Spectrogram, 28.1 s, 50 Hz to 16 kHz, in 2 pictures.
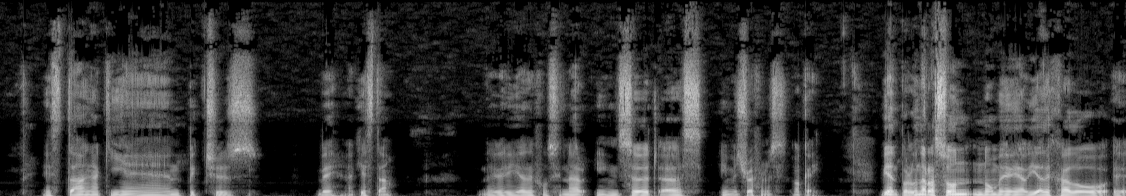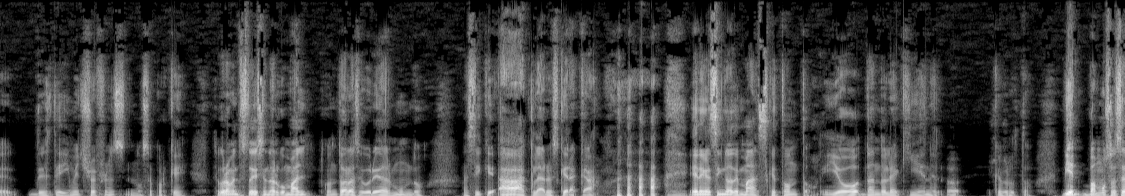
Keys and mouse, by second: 0.0 click, 3.0 click, 4.9 click, 5.8 click, 9.4 click, 11.0 click, 11.8 click, 12.5-16.6 drag, 21.5 click, 24.6 click.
